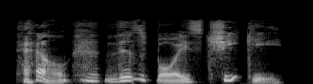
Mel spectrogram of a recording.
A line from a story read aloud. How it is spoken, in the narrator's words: chuckled Anastaria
